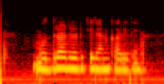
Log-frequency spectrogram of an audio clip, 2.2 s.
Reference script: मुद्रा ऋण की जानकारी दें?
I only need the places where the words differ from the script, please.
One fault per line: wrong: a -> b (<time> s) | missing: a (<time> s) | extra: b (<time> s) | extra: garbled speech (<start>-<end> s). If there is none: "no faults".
no faults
